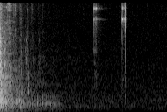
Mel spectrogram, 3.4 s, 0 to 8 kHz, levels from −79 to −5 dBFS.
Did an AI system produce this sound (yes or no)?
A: no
